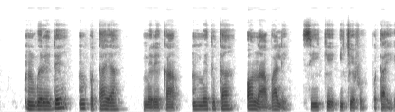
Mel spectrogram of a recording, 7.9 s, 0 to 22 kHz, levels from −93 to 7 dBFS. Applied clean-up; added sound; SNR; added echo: none; none; none; none.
